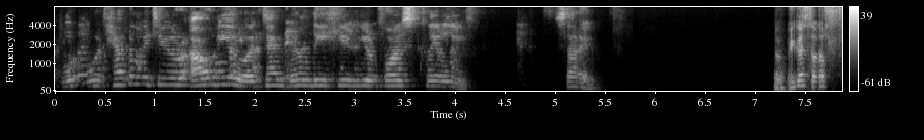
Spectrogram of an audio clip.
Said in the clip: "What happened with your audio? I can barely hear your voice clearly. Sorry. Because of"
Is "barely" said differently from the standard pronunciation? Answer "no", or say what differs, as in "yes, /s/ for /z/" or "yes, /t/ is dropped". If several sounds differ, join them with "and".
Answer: yes, /l/ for /ɹ/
